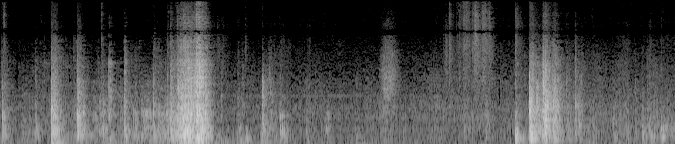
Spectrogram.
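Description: A padlock and metal chain rattling and clinking as they are unlocked and pulled off the handles of a louvered cabinet, followed by the cabinet doors opening and things being moved inside. The loudest clatter comes about three seconds in, with another around eight seconds.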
